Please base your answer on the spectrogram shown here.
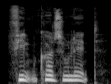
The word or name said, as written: filmkonsulent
